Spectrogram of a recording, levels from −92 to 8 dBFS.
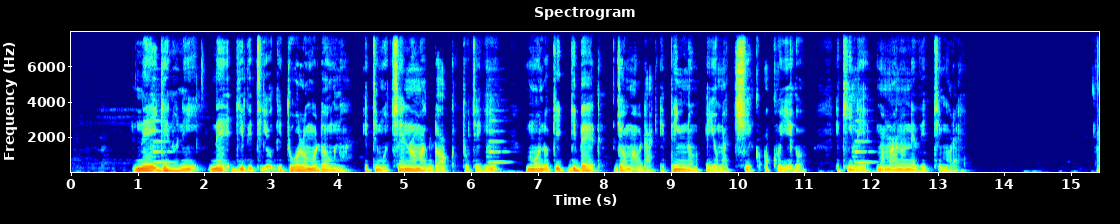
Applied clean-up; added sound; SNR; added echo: classical method log-MMSE.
